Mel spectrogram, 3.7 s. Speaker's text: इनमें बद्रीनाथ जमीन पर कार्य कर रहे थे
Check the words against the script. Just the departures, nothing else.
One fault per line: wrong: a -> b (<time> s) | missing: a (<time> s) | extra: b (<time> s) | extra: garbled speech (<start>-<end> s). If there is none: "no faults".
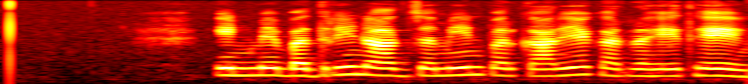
no faults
